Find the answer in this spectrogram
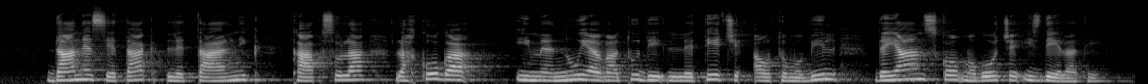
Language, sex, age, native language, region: Slovenian, female, 50-59, Slovenian, Savinja region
